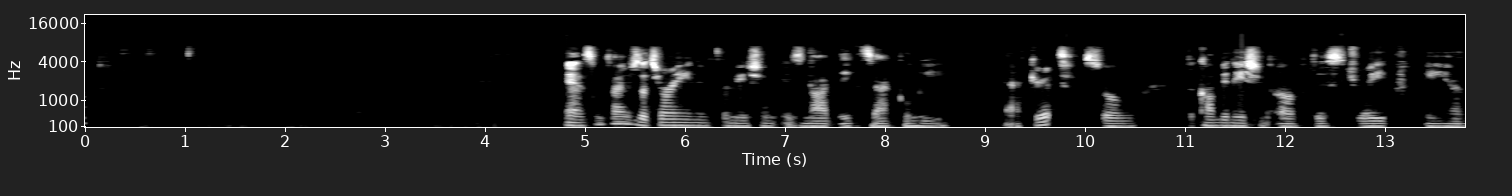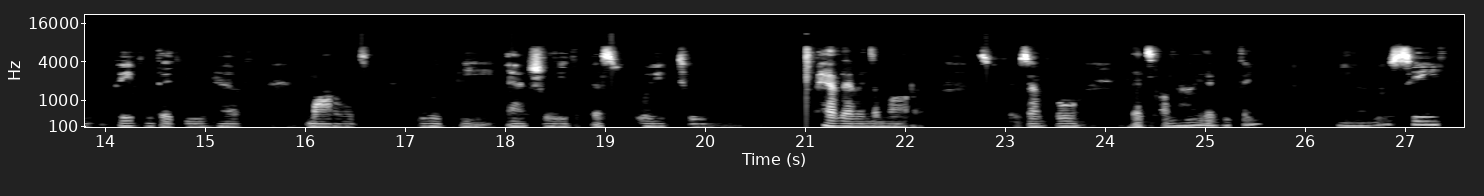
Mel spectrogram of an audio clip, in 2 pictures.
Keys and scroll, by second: 24.9 shift+u.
